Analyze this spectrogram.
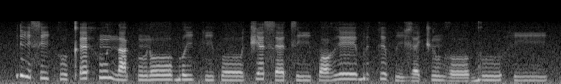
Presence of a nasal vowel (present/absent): present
